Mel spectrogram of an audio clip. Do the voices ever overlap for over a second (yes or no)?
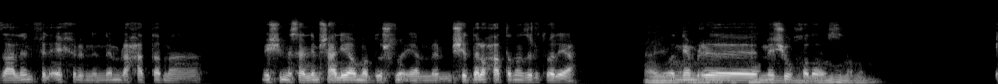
yes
